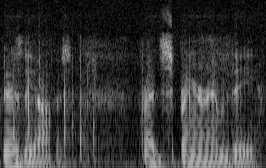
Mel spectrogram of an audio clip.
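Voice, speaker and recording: An actor playing a terse, deadpan police sergeant, narrating and questioning in a 1940s radio drama. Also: male voice, extremely low pitch, measured pace. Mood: businesslike. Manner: deadpan, clipped. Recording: dull, noisy 1940s radio recording.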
